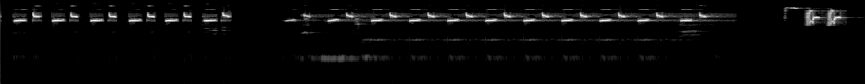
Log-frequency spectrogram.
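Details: Java sparrow mastering song with long rhythmic series of two-part chirps, low then high, about three per second, a brief pause, another long series, and a final burst of sharp descending notes.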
